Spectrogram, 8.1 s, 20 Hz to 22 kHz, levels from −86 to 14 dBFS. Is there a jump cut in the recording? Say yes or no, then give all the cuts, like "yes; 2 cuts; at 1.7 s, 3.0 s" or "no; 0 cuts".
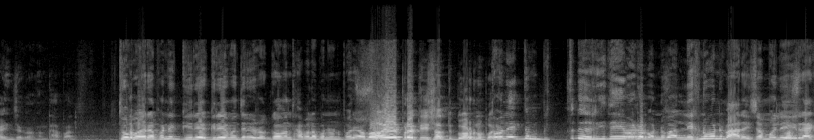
no; 0 cuts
